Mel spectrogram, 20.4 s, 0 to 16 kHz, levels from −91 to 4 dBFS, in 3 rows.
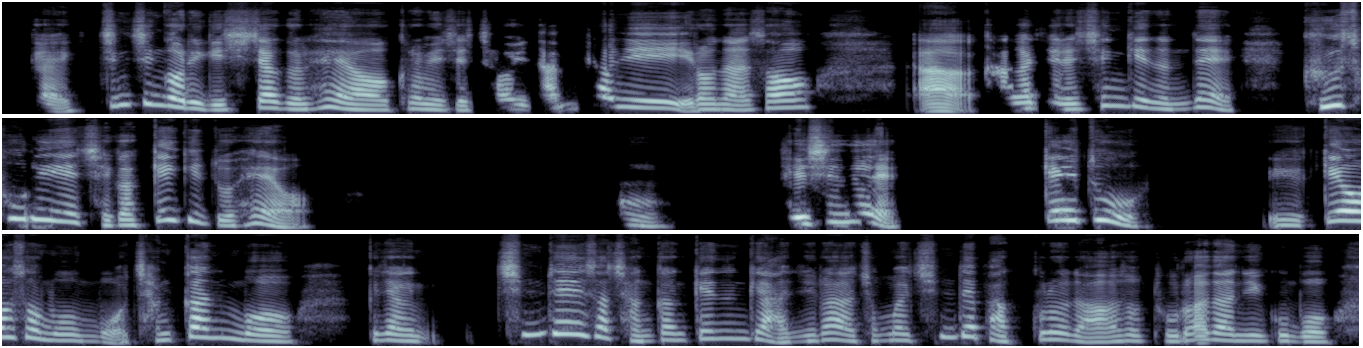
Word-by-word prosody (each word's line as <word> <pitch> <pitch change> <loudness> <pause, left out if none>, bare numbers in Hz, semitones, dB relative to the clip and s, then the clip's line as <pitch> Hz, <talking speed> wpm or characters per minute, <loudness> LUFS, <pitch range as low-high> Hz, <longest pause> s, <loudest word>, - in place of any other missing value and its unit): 그러니까 110 +3 -6
찡찡거리기 275 - +1
시작을 175 +1 +1
해요. 170 -10 +2
그러면 180 -3 -3
이제 145 -1 -5
저희 160 0 -7
남편이 225 0 0
일어나서 170 +8 +2 0.5
아 - - +5 0.2
강아지를 190 -2 -1
챙기는데 215 - -2 0.3
그 265 +4 +4
소리에 340 -2 +3
제가 175 -5 0
깨기도 295 - -2
해요. 220 -1 -2 1.6
어. 150 -6 -9 0.6
대신에 280 -10 +4 0.7
깨도 325 - +4 0.6
이 175 -2 -5
깨어서 305 -3 +7
뭐 200 -4 -4
뭐 170 -4 -8
잠깐 280 +8 +2
뭐 180 -8 0 0.3
그냥 200 -4 -3 0.3
침대에서 390 -4 +2
잠깐 205 -2 -4
깨는 255 +2 -6
게 240 - -3
아니라 180 +5 -2
정말 195 +3 -7
침대 310 - -3
밖으로 225 - -4
나와서 165 +2 -2
돌아다니고 185 0 -2
뭐 155 -1 -3
210 Hz, 275 characters per minute, -23 LUFS, 170-275 Hz, 1.6 s, 깨어서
